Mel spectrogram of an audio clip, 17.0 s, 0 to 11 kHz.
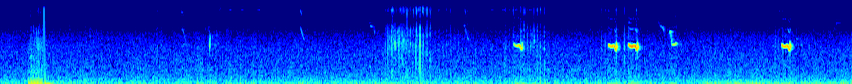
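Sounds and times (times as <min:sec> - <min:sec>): bird chirping: 0:09.2 - 0:10.8, 0:12.1 - 0:13.6, 0:15.5 - 0:16.0.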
